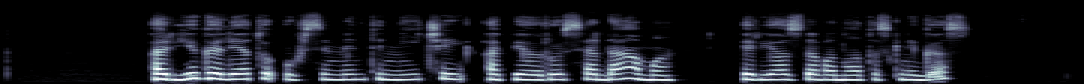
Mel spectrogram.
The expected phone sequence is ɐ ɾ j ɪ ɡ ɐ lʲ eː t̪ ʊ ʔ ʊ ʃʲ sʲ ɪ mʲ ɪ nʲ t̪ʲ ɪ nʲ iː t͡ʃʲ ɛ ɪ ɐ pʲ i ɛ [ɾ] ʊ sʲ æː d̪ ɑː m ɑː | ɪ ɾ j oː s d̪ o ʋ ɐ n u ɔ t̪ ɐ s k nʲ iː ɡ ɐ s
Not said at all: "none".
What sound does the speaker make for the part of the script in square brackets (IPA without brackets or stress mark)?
ɾ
